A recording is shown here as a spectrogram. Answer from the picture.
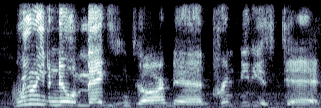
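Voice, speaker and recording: At a fairly quick pace, a put-on character voice speaks with a fairly high pitch. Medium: read story. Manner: laid-back, slangy.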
